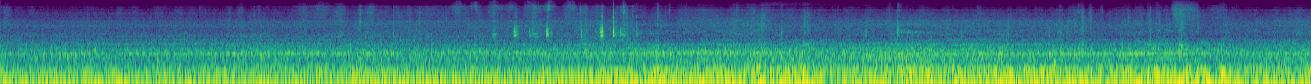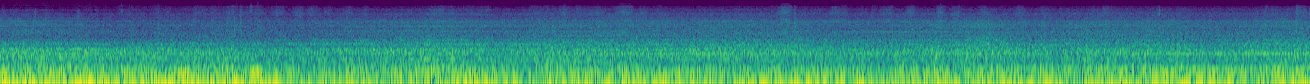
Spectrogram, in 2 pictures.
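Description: Fiat Ducato van heard from inside its cab while driving: a steady engine hum over a continuous low road rumble.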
